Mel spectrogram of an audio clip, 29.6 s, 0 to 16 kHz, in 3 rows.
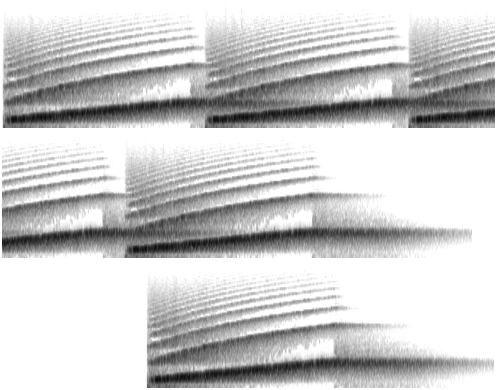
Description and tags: Evacuation Alarm Chirps (Reverbed)
Chirp sound, 250Hz - 800Hz Square waveform. Linear interpolation. Wet reverbed and compressed to 3:1 ratio. Equalized with RIAA wave curve (top-left to bottom-right)
Each chirp lasts 3.750s. repeats 4 times layered over itself, including the last chirp without any layered sounds on it.
alarm, alert, digital, disaster, emergency, evacuate, evacuation, horn, reverb, siren, sound, square-wave, warning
